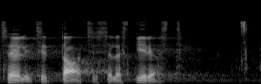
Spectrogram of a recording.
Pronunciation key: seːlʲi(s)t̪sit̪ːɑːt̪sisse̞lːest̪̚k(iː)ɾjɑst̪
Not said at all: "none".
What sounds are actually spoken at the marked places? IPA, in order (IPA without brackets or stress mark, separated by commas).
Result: none, i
